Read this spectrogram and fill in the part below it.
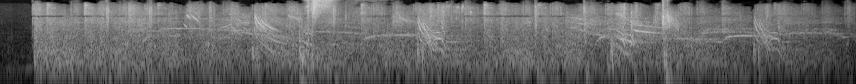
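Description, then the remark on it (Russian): Sustained, chaotic gunfire with many overlapping shots cracking loud for several seconds, like a rapid pistol volley, with whistling, ricochet-like sweeps between the blasts; an execution shooting inside the Ipatiev House, bullets ricocheting off a wooden wall. “Пальба длилась очень долго, и несмотря на мои надежды, что деревянная стена не даст рикошета, пули от нее отскакивали”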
